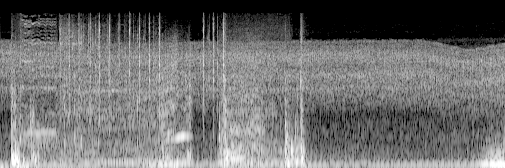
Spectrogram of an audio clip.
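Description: A whirring drone-motor sound effect for an animated flying drone. Clicks and a few mechanical knocks come over the first four seconds, then a steady whir.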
